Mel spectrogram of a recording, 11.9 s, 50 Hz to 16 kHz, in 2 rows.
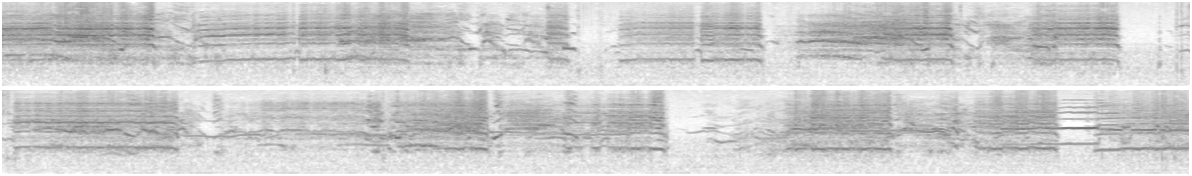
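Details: Peregrine falcon triplets begging while fed in a university nestbox in Montreal, Canada, June 2022; a near-continuous run of about ten strained, buzzy screams, some rising and falling, separated by short pauses.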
